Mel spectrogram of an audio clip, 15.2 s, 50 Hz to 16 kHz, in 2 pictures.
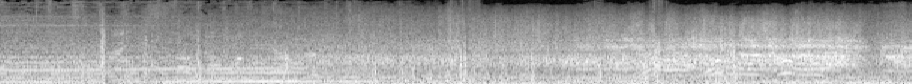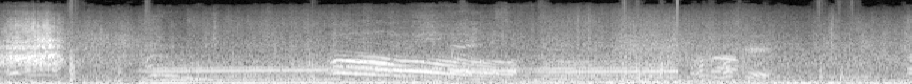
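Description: Mazda MX-5 NC's four-cylinder engine running at steady revs on track, heard from the open-top cabin with wind noise. A brief rush of noise comes about eight seconds in, and the revs drop twice around ten to eleven seconds in.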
